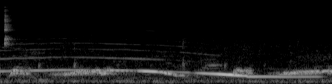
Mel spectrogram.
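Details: Collared dove of the pelung type giving a whimpering coo in the pelog voice style: a long, smooth, low tone that holds, slides downward, then rises again, in a quiet room.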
